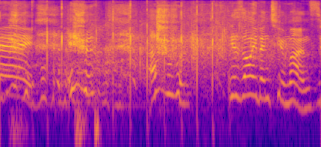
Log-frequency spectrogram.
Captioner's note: applause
